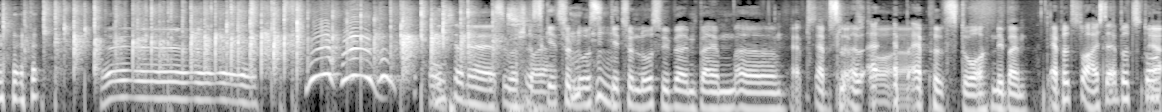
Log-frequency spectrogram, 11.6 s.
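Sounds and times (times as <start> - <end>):
clapping: 0.0 - 5.2
speech: 0.0 - 11.6.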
